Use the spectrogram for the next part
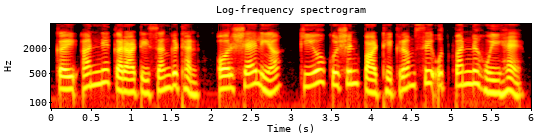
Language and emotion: Hindi, neutral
